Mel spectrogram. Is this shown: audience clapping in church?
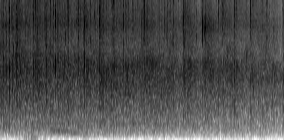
yes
